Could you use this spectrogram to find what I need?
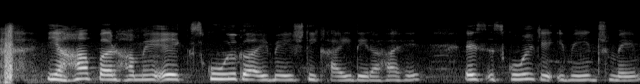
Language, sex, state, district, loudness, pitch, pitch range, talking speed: Hindi, female, Madhya Pradesh, Dhar, -19 LUFS, 210 Hz, 200-225 Hz, 150 wpm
